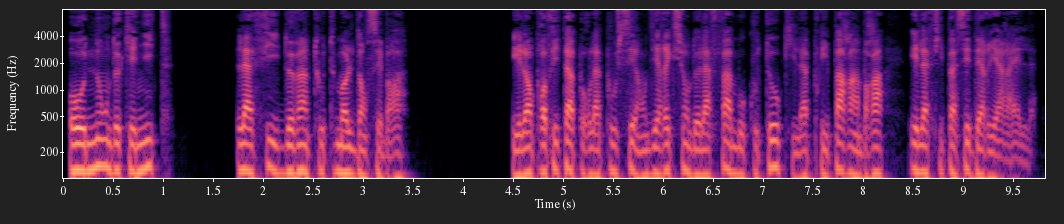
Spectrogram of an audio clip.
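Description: This audiobook narrator is a man with a fairly low pitch, telling the story at a measured, even pace. A close studio mic captures him with no echo.

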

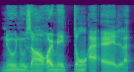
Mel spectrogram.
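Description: A man's voice: a bass voice, steady tone, slow, bright, forceful tone, clear, resonant tone, full character voice. A man reading an audiobook, voicing a self-satisfied young heir in a self-assured manner.

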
